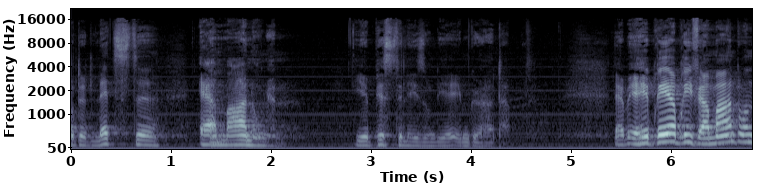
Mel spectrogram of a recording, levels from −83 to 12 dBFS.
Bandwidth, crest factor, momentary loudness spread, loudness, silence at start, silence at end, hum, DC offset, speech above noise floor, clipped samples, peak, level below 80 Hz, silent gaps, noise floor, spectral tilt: 17 kHz; 22 dB; 24 LU; -20 LUFS; 0 s; 0 s; none; 0.5%; 33 dB; under 0.1%; 0 dBFS; -60 dBFS; none; -55 dBFS; -3.5 dB/octave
